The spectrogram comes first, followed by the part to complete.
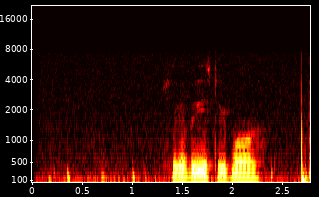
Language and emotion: Russian, neutral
